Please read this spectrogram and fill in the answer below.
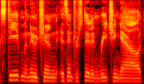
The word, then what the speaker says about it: Mnuchin: No, it's not Steve Mnuchin. Steve Mnuchin. That's how you pronounce the guy's name.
